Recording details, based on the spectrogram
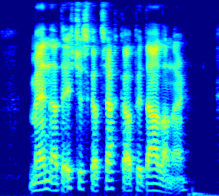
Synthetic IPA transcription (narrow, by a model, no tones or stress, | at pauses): mɛnɑt̪̚d̪eːɪçəskɑt̪ʰɾɛkːapʰɛd̪ɑːlɑ̰næ̰ɹ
